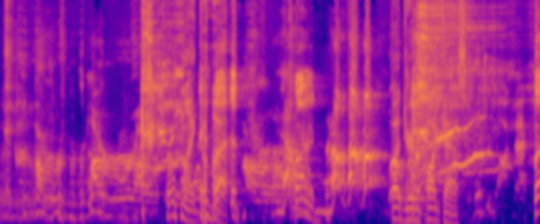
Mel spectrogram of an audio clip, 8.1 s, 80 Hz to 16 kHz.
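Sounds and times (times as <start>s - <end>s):
laughter: 0.0s - 3.6s, 6.0s - 7.8s
speech: 0.0s - 7.4s
dog growling and barking: 0.2s - 2.4s, 3.6s - 5.8s.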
